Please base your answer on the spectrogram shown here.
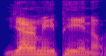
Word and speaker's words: Yeremy Pino: I think, how do you pronounce his name? Yeremy. Where is it? Hold on. Yeremy Pino.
